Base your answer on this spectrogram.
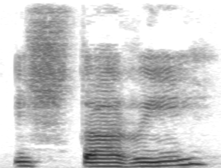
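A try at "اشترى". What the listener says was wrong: Ishtara. Ini nggak ada titiknya ya.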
